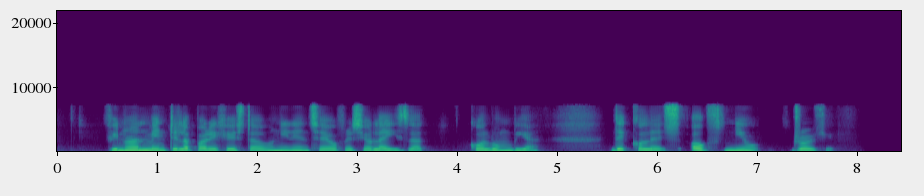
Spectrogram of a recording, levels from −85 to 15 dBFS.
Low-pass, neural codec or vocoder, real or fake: 7.2 kHz; codec, 16 kHz, about 1 kbps, DyCAST, with the encoder's durations; fake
